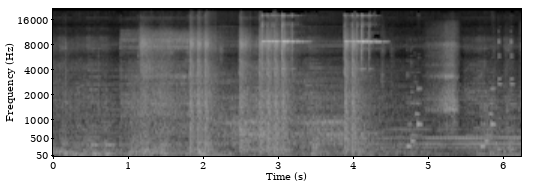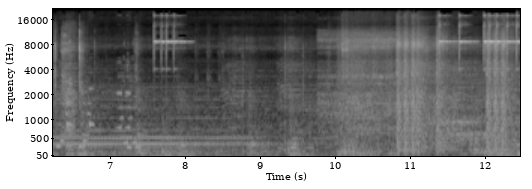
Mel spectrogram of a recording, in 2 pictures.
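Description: Handgun fire in the Resident Evil 2 video game: loud, rapid shots crack one after another with almost no pause for about twelve seconds, over a steady tonal hum from the game.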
